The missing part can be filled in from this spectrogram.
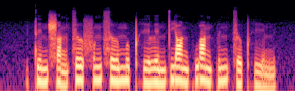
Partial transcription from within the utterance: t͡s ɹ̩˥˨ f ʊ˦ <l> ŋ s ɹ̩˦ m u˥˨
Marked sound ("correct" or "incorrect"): incorrect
